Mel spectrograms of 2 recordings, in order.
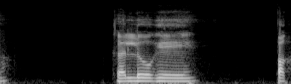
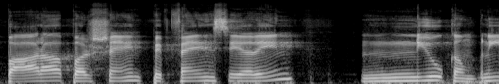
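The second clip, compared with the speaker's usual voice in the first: slow dictation; much slower than usual. Shown as a demonstration. Teacher dictating notes to students.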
